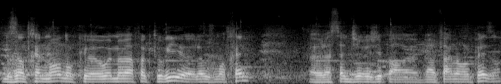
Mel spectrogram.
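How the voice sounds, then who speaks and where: A man talks at a very fast pace with fairly even intonation. Audible room echo and crowd noise fill the background. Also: medium pitch for a man. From Morocco, Rabat. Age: 20s. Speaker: MMA fighter and coach. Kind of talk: interview. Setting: gym. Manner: halting, many hesitations.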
